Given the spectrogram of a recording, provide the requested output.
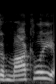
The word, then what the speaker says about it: Immokalee: It's Immokalee. It rhymes with broccoli.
